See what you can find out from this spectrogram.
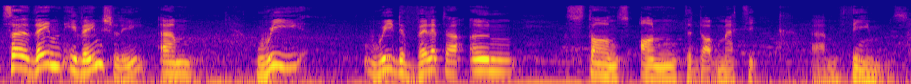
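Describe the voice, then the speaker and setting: Male guest author; reflective, halting, animated pitch; slightly muffled radio sound. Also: slight background noise. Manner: thoughtful, searching for words, repeats himself. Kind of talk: reflective interview talk.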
